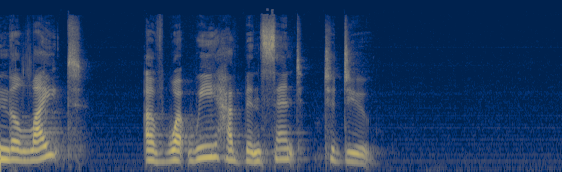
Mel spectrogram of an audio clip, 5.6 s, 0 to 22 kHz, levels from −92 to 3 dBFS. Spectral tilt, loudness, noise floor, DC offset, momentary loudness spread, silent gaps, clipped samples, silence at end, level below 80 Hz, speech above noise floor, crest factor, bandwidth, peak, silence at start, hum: -4 dB/octave; -26 LUFS; -69 dBFS; under 0.1%; 13 LU; none; under 0.1%; 1.9 s; -72 dBFS; 43 dB; 20 dB; 18 kHz; -8 dBFS; 0 s; none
